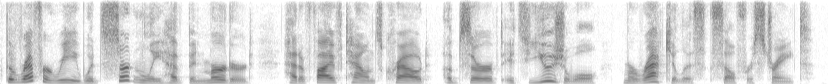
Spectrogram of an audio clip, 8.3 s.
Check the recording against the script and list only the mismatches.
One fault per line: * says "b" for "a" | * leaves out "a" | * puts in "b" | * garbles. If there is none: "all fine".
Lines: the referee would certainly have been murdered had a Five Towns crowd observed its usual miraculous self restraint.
all fine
